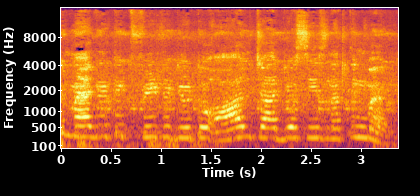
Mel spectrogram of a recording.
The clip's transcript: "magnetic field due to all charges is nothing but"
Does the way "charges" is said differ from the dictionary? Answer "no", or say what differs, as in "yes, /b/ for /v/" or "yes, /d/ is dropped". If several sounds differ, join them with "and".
yes, /s/ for /z/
